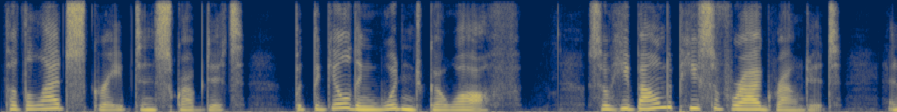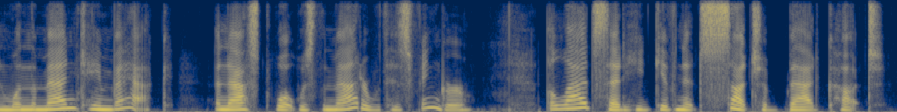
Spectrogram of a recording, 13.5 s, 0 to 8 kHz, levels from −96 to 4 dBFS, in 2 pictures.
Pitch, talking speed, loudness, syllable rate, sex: 230 Hz, 210 wpm, -20 LUFS, 4.9 syllables/s, female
